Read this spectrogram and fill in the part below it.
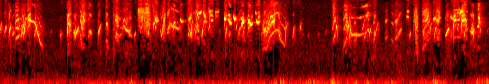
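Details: Goldfinch hybrid in morning song, delivering long, fast, tinkling warbles with slurred rising and falling whistles, one brief pause midway before the twittering continues.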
